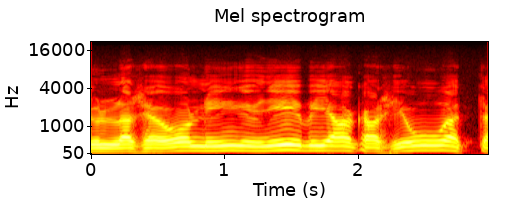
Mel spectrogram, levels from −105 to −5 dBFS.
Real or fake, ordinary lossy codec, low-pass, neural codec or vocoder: real; none; 19.8 kHz; none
